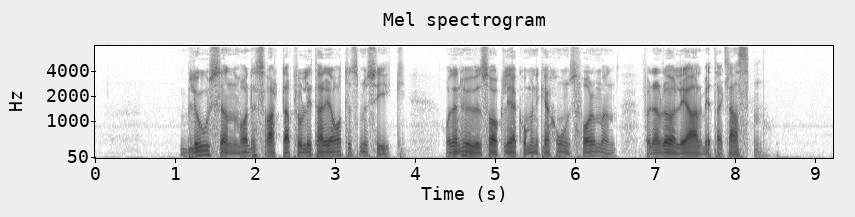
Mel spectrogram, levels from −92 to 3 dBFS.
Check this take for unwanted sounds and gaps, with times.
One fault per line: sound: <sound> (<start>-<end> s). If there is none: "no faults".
sound: dropout (8.2-8.2 s)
